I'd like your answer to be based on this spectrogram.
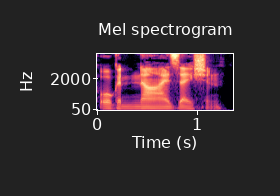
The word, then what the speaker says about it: organization: And the N-I in there sounds like you're saying the word I, like the I in your head, but with an N in front of it. So, nization. And I think Julia was telling me she had a little bit of trouble with how to pronounce that N-I in words like organization.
